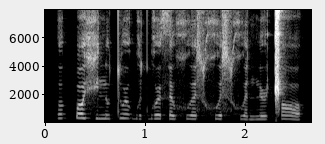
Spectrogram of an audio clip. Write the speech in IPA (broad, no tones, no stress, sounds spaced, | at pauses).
o k͡p ɔ xʲ ɵ n o tʷ ə˞ ɡʷ ɘ d ɡʷ ə˞ θ a xʷ ɐː s xʷ ɐ s xʷ a d n ə˞ ǁ ɔ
